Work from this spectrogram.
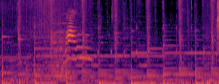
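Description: Cartoon cat in the Farm Tycoon farming game meows, with one drawn-out rising mew standing out clearly above a bouncy, rhythmic game music loop.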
